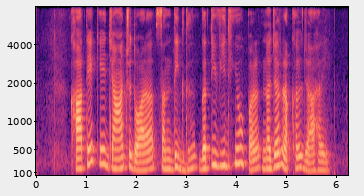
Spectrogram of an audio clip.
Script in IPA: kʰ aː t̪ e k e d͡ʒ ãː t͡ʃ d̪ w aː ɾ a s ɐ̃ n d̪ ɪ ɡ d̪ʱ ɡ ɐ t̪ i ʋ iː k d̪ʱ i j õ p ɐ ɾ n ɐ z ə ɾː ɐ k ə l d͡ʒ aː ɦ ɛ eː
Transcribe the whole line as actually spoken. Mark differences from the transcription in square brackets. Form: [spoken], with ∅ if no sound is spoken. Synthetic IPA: kʰ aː t̪ e k e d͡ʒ ãː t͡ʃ d̪ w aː ɾ a s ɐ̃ n d̪ ɪ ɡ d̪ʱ ɡ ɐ t̪ i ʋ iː [∅] d̪ʱ i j õ p ɐ ɾ n ɐ z ə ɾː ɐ [kʰ] ə l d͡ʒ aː ɦ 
